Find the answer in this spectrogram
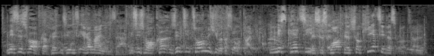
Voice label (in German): Reporter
